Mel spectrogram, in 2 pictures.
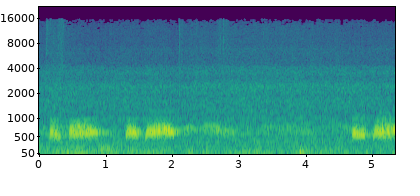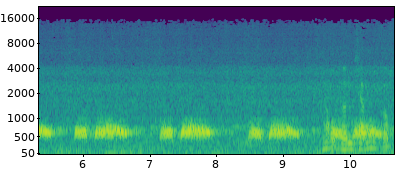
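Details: Spotted dove from Cà Mau cooing in phrases of a short note followed by a longer throaty coo, repeated roughly every second with a pause midway; faint clicks in the background.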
